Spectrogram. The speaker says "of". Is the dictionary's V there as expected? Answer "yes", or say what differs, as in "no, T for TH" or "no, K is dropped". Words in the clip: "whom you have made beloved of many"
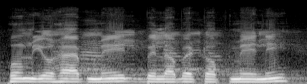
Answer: no, P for V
